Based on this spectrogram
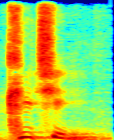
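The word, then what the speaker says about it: kitchen: তাহলে এখানে এটার উচ্চারণ হবে what? কিচেন, কিচেন, নট কিচেন, কিচেন।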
